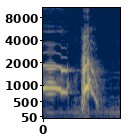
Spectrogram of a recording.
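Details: Pet dog calling for its owner: a steady, tonal whine held for about half a second, then a short, loud, arched yelp that rises and falls. Silence follows.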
